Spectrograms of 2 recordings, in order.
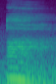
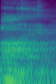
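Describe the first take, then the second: First: The vowel is a plain open ah without glide. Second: The vowel glides from ah toward ee. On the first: The speaker calls it right. "we only focus on the lift point, which is ah" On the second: The speaker calls it wrong. "not I"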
